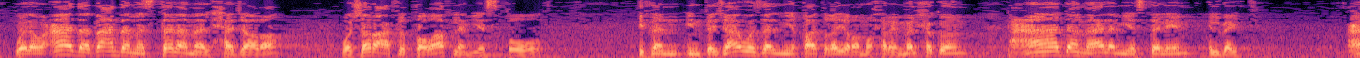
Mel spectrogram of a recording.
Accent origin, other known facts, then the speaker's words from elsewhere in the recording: Syria; تعرفون كانوا عندنا في الشام يحجزون الطيران إلى المدينة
